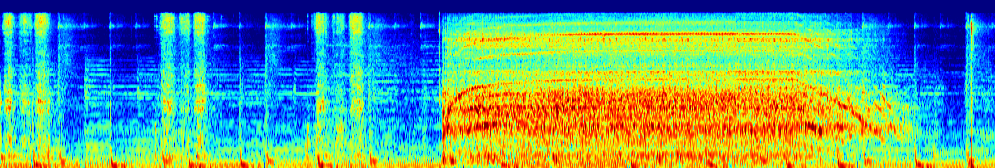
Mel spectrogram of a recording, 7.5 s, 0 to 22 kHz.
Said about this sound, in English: And then we're just going to zest in 2 lemons as well.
